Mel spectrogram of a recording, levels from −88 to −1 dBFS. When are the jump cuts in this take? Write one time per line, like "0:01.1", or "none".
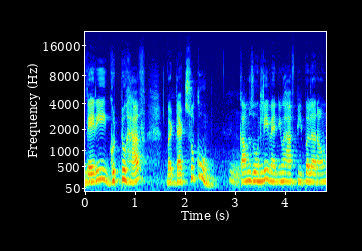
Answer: none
